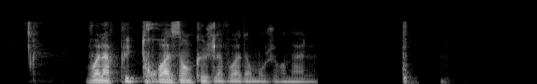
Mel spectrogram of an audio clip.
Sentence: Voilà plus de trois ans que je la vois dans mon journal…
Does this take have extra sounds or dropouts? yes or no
yes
